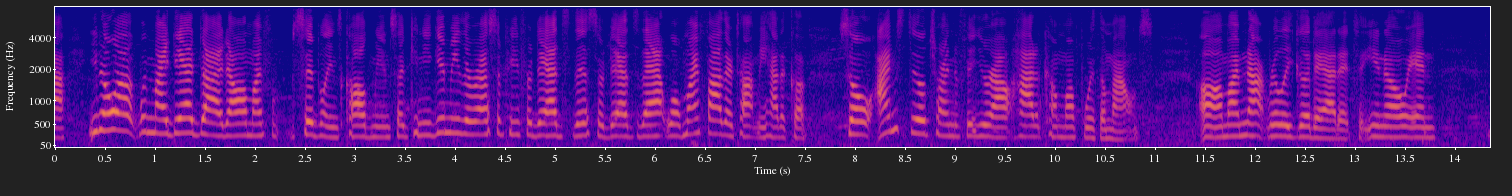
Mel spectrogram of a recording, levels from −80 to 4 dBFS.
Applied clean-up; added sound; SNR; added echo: none; none; none; none.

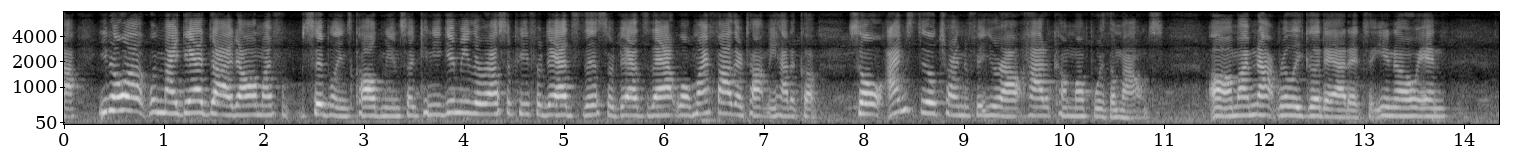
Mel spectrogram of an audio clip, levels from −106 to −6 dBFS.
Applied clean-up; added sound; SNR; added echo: none; none; none; reverberation time 0.4 s.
